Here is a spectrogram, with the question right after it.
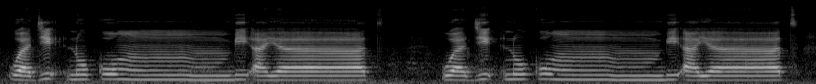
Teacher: Syafawi merupakan hukum mim mati apabila mim bertemu dengan huruf ba cara membacanya itu dengan samar-samar pada bibir lalu didengungkan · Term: Ikhfa Syafawi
